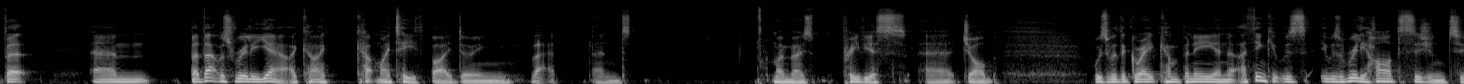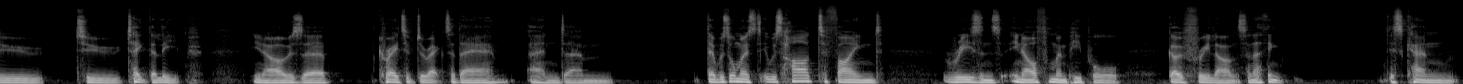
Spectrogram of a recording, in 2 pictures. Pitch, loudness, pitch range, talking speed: 100 Hz, -25 LUFS, 90-120 Hz, 150 wpm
